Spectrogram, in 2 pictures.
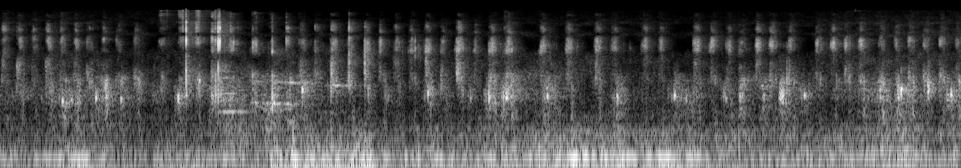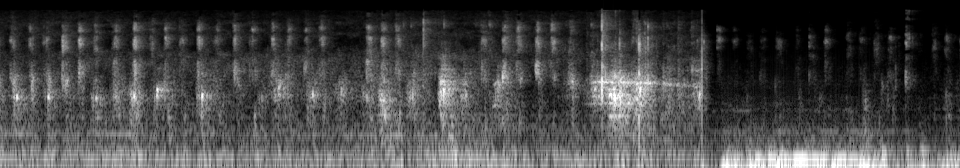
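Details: Small guinea pig eating, recorded close up for ASMR: dense, rapid crunching and scratchy clicks through most of the clip, a brief louder burst near the end, then the chewing stops over a low steady hum.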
